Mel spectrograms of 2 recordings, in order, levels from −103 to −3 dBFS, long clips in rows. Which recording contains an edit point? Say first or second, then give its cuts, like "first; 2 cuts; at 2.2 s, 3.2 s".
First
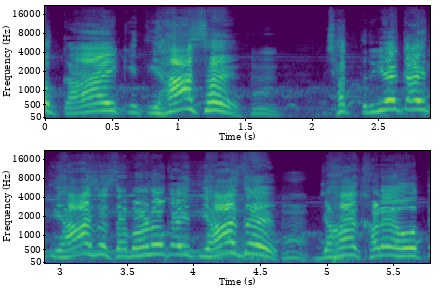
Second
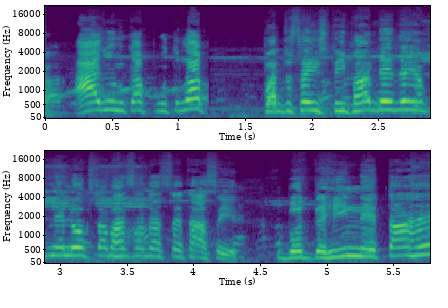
second; 1 cut; at 1.2 s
